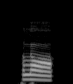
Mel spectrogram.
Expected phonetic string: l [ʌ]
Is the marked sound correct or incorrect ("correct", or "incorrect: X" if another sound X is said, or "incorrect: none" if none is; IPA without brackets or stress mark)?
incorrect: ɒ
